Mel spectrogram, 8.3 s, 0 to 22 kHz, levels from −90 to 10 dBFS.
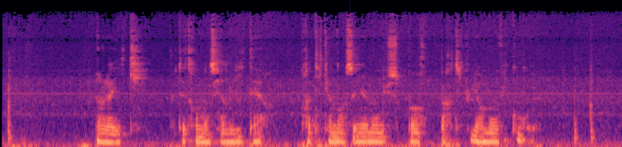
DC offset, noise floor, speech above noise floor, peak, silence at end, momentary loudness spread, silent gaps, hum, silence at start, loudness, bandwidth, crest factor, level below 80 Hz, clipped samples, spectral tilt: under 0.1%; -36 dBFS; 22 dB; 0 dBFS; 0 s; 22 LU; none; none; 0.05 s; -16 LUFS; 16.5 kHz; 16 dB; -30 dBFS; under 0.1%; -5 dB/octave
